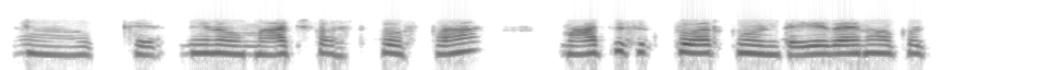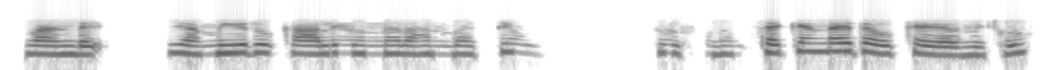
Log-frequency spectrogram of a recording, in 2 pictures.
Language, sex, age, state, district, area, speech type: Telugu, female, 18-30, Telangana, Ranga Reddy, urban, conversation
